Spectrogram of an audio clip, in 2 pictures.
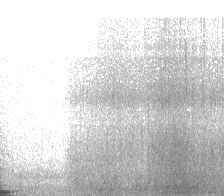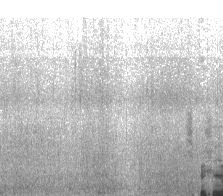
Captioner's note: waves crashing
